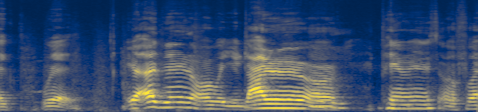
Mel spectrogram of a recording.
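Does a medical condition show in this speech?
Yes: cerebral palsy.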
